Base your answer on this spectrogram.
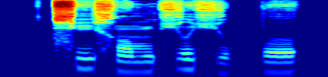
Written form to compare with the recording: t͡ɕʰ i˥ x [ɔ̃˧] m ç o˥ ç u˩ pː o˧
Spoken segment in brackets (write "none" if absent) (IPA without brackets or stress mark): ɔ̃˧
